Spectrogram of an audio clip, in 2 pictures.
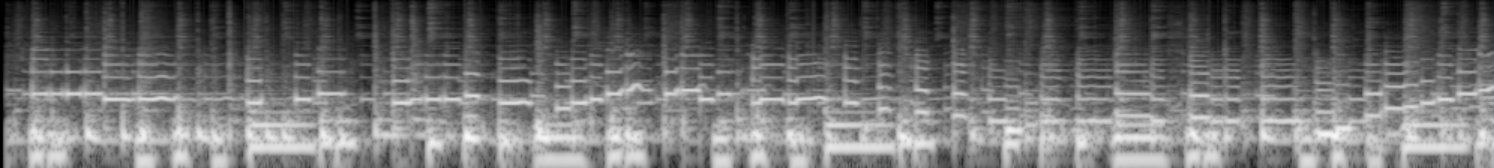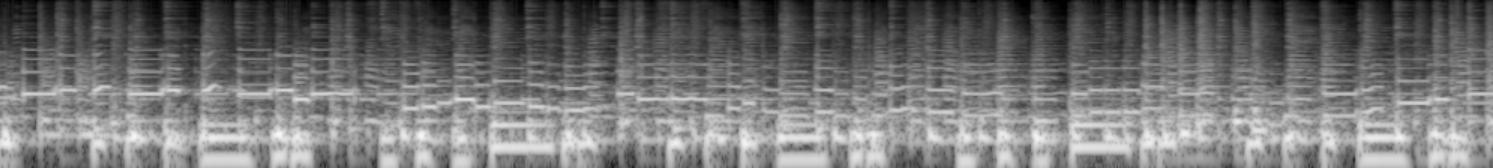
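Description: Afro-Brazilian jazz band playing: a driving pattern on atabaque hand drums and drum kit under an electric guitar melody. The music starts abruptly at the beginning.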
